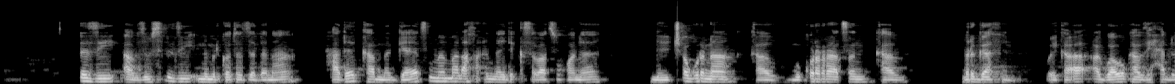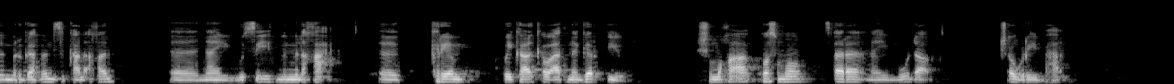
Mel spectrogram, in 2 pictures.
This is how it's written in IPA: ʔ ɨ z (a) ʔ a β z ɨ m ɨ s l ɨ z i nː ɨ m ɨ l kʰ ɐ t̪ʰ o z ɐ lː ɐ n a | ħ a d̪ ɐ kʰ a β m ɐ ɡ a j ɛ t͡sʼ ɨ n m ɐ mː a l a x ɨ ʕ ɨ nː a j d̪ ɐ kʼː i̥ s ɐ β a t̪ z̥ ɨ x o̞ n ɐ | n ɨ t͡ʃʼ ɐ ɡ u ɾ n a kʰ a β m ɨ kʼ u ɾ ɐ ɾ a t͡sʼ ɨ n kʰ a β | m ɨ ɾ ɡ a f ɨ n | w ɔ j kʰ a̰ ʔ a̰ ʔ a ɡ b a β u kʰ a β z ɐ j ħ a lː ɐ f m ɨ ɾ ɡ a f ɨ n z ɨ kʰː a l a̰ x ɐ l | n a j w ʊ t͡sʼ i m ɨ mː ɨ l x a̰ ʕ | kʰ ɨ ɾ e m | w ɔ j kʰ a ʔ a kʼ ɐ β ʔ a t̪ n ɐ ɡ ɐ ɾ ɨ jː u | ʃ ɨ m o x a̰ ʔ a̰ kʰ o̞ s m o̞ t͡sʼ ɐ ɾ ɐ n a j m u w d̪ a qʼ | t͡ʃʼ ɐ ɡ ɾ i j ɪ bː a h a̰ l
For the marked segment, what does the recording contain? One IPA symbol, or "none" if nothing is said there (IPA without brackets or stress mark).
i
